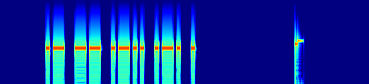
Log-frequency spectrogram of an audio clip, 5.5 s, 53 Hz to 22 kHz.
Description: Morse code, heard as a keyed tone, about 22 wpm, 700 Hz. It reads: AMLRE
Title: Code Groups - 5 Letters - 22wpm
